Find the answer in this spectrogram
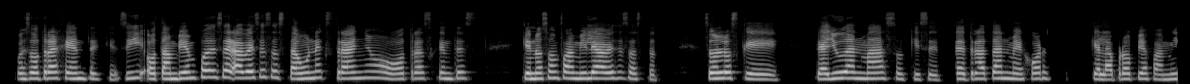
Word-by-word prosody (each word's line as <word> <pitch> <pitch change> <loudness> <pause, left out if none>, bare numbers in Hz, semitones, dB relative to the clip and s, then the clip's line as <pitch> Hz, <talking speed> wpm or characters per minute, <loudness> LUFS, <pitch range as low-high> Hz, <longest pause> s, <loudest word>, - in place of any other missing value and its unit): Pues, 260 +1 -3
otra 280 +1 +3
gente 265 -3 0
que 230 -1 -13
sí, 280 +2 -3
o 255 - +1
también 265 +3 +3
puede 330 +1 +2
ser, 320 -1 +4
a 295 0 +7
veces 315 +3 +1
hasta 300 -5 0
un 280 +3 +1
extraño 285 -2 0
o - - 0
otras 275 +1 -4
gentes 280 +1 -5 0.4
que 265 -3 +4
no 265 +1 +3
son 295 +1 -3
familia, 275 -1 +4
a - - +5
veces 285 +1 -2
hasta 250 -4 -7 0.4
son 270 +1 +4
los 285 0 +1
que 235 -5 -2 0.3
te 250 - +1
ayudan 280 +2 +3
más 270 0 0
o 250 -1 -6
que 240 -1 -9
se 225 -2 -8
te 255 -1 +1
tratan 260 +3 0
mejor 260 +1 -2 0.4
que 240 - -1
la 225 -1 0
propia 255 +1 -2
fami 235 0 -4
270 Hz, 200 wpm, -22 LUFS, 255-285 Hz, 0.4 s, a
